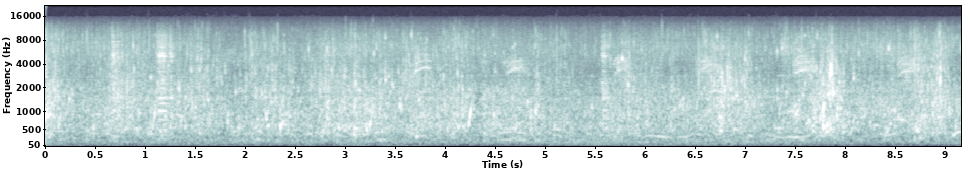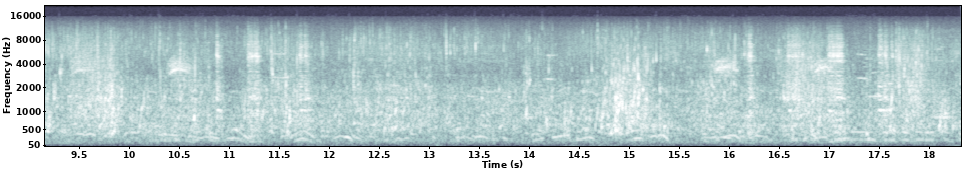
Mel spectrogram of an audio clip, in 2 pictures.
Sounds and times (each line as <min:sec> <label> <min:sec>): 0:03.2 birds fighting for place on abandoned pontoon bridge 0:18.3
